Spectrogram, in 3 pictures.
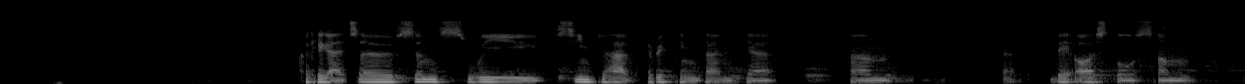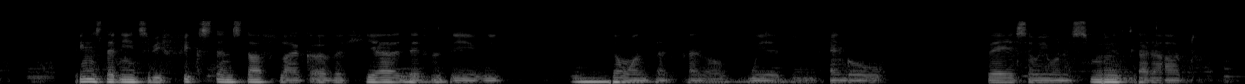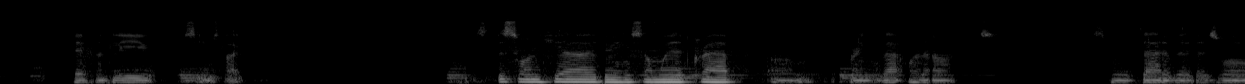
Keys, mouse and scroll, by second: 2.9-3.4 scroll down 2, 4.8-5.3 scroll up 2, 6.8 scroll up 1, 7.6 scroll up 1, 8.5 click, 8.8-11.6 middle drag, 9.6 Tab, 11.6 click, 12.5 KP_Decimal, 13.2 scroll down 1, 13.6-17.8 middle drag, 17.2 click, 17.8 click, 18.2-22.4 middle drag, 20.9 g, 22.4 click, 22.8-24.1 middle drag, 24.1 click, 24.7-26.0 middle drag, 26.0 shift+z, 26.7-28.8 middle drag, 28.8 click, 29.7 shift+z, 29.9-33.3 middle drag, 31.6 g, 33.3 click, 33.6-35.3 middle drag, 33.8 click, 34.6 g, 35.3 click, 35.4-36.9 middle drag, 36.9 click.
